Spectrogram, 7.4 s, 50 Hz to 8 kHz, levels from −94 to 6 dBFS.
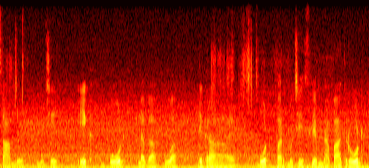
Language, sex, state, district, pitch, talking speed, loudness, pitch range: Hindi, male, Madhya Pradesh, Katni, 125 Hz, 120 wpm, -19 LUFS, 100-130 Hz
